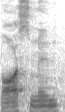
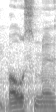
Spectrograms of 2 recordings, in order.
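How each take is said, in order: First: The first syllable sounds like 'boss'. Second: The first syllable sounds like 'bose'. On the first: The speaker calls it wrong. "I look at it being said like" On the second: The speaker calls it right. "some people say Boseman, so I think the correct way is Boseman"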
